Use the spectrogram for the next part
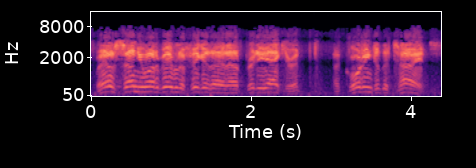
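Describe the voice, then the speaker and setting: A folksy old seadog in a forties radio play, high-voiced and obliging. He talks in homespun rustic phrases. The old recording sounds dull. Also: animated, fast. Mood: helpful. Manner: homespun, rustic turns of speech. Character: folksy, obliging old sailor and boat renter. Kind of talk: 1940s radio drama acting. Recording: dull, slightly noisy 1940s radio recording.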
